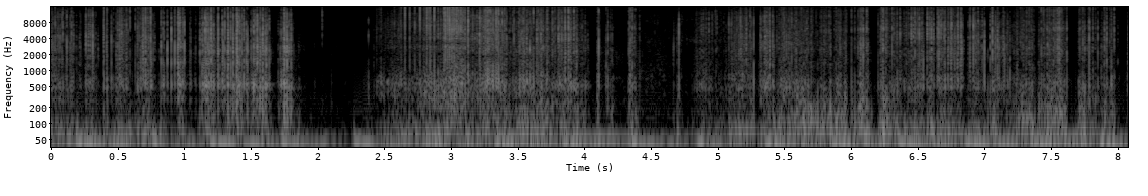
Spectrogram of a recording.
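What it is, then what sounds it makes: Faux leather wallet. Long pointed nails scratch the surface of a beige textured faux leather zip wallet lying on fur. The result is a dense, raspy scratching and rubbing with strokes at roughly two per second, a low rumbling undertone and a brief lull around the two-second mark.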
